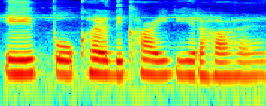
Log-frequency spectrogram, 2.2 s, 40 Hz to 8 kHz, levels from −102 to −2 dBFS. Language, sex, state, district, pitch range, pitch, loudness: Hindi, female, Chhattisgarh, Raipur, 185-200 Hz, 190 Hz, -16 LUFS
